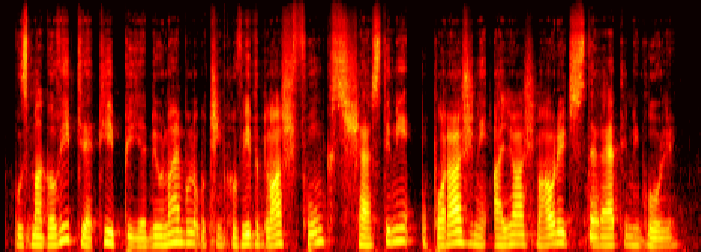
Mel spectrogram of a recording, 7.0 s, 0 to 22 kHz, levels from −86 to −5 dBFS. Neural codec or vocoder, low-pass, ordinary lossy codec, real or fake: codec, 44.1 kHz, 1.7 kbps, Pupu-Codec; none; none; fake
